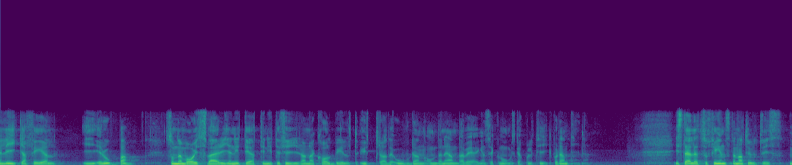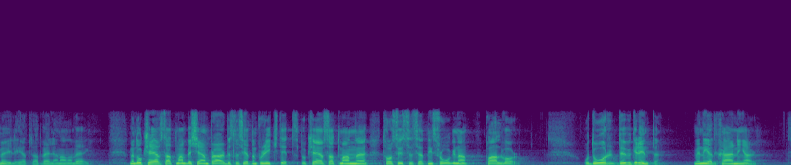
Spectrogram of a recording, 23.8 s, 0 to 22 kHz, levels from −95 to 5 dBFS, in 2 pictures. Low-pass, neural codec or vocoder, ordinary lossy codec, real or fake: 7.2 kHz; none; Opus, 64 kbps; real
